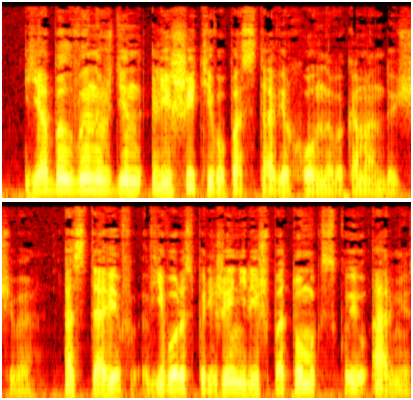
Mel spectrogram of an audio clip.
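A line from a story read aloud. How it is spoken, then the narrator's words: Plain. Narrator (Russian): сказал Авраам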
